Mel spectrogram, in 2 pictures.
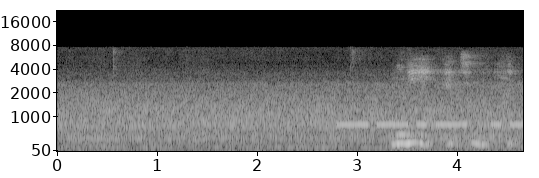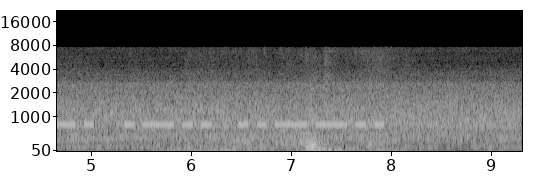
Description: Morse code, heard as a keyed tone, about 13 wpm, 780 Hz, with heavy radio static, a narrow filter and the noise inside a lift. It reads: QRL?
